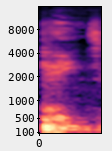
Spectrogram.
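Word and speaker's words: Keynes: I know it's spelled Kees K E Y N E S, but here in the village we prefer to pronounce it Kees.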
